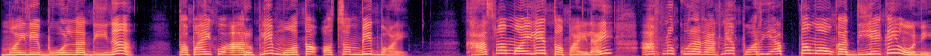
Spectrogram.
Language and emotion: Nepali, surprised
